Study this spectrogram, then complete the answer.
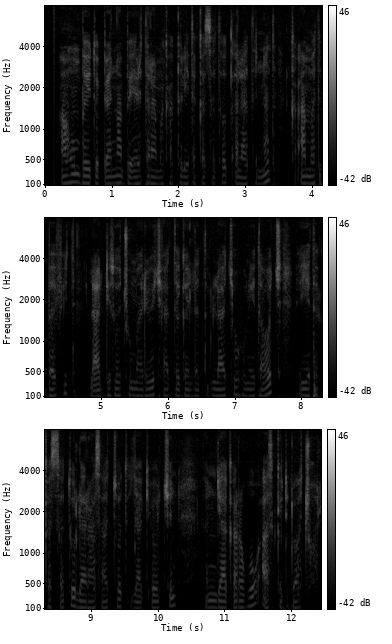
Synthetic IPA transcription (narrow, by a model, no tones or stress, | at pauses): ʔaɦunbəit̪ʰjo̞pʼjanːabəeɾt̪ʰɨɾaməkʰakːəljɛt̪ʰəkʰəsːət̪ʰəwt̪ʼəlat̪ʰɨnːət̪ | kʰəʔamət̪bəfit̪ | ləad̪ːiso̞t͡ʃːuməɾiwo̞t͡ʃːjalt̪ʰəɡəlːət̪ʼulːat͡ʃːɛwhune̞t̪ʰawo̞t͡ʃː | ʔɨjːɛt̪ʰəkʰəsːət̪ʰuləɾasat͡ʃːɛwt̪ʼɨjːakʼe̞wo̞t͡ʃːɪn | ʔɨnd̪ijakʼəɾbuʔasɡəd̪ɨd̪wat͡ʃːɛ̥wal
